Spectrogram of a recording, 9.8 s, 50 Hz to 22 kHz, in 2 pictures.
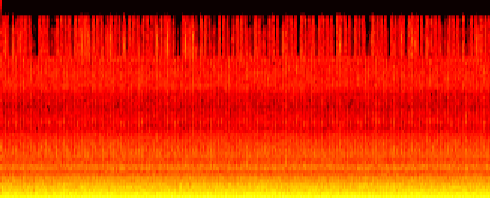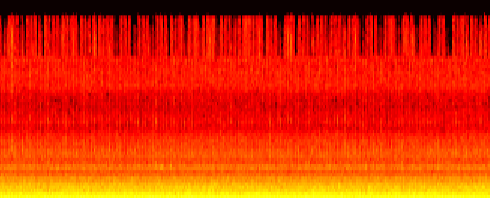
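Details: Weed Eater 20-inch single-cylinder push mower being woken up in March holds a steady, even drone with no stumble or shake; smoky but smooth-running, unlike the owner's vibrating Murray.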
